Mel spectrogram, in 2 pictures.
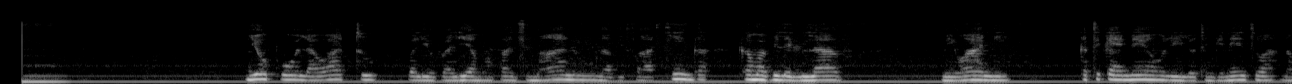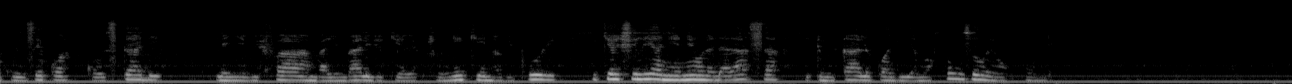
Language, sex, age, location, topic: Swahili, female, 25-35, Dar es Salaam, education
